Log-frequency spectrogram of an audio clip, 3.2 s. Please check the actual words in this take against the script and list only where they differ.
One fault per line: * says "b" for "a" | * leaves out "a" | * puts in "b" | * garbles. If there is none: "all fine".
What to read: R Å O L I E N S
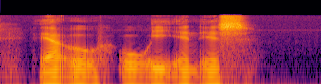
* leaves out "L I"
